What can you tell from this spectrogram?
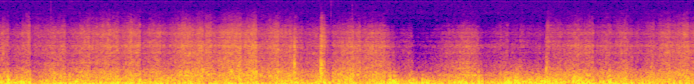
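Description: DE II diesel multiple unit running along the line, heard from the side of the moving train: a steady low rumble of wheels on rail, with a few sharp clicks from rail joints or points about three seconds in and again near five seconds.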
